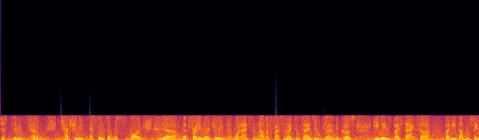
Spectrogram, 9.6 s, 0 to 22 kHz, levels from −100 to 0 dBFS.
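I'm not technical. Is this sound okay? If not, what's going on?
No. A stuck bit, throughout: distortion sits on the speech and the pauses fill with noise, likely because one digital data line is stuck at a fixed value.

Bluetooth CVSD headset codec, throughout: the speech went through a phone-style headset link that cuts everything above 4 kHz, so it sounds muffled, s sounds turn scratchy, and a grainy hiss runs underneath.

Bit errors on a Bluetooth voice link, at 1.29 to 1.39 s, just before "the essence of the", and at 6.84 to 6.96 s, just before "he wins": scrambled data on the wireless link adds brief bursts of rushing, crackly noise, without loud clicks.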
